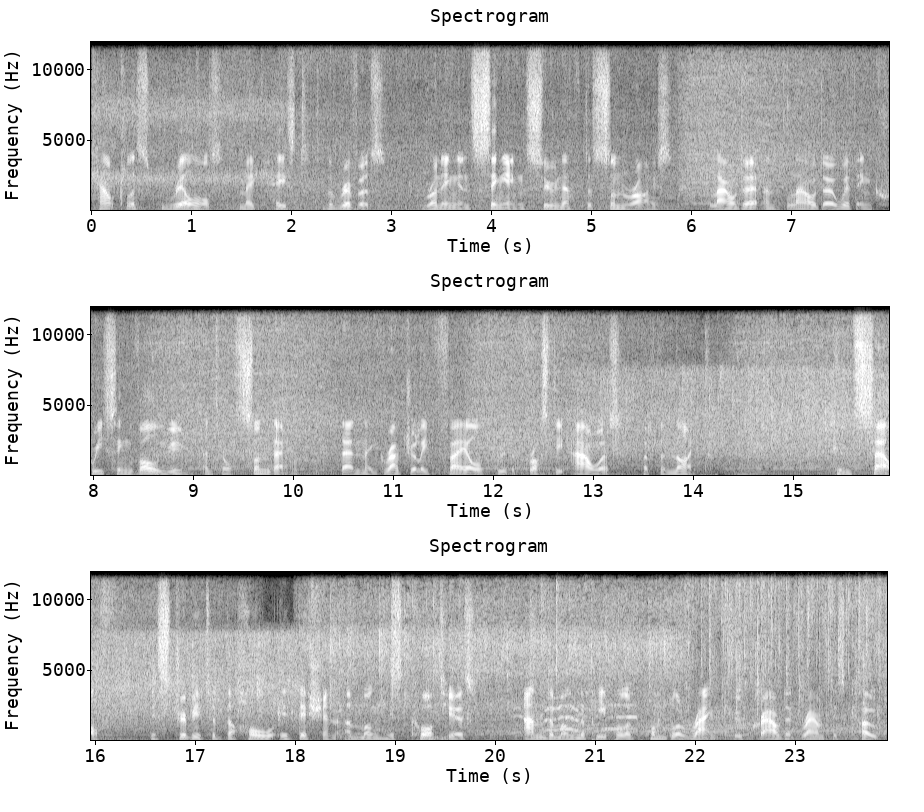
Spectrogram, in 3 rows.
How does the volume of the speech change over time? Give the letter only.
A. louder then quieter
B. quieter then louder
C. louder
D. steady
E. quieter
D.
